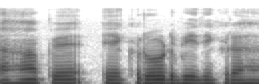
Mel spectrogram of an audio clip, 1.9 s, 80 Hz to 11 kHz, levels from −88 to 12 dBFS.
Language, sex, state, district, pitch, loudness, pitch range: Hindi, male, Jharkhand, Palamu, 130 Hz, -15 LUFS, 130-135 Hz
